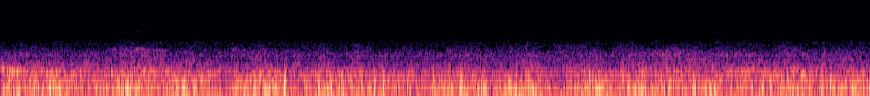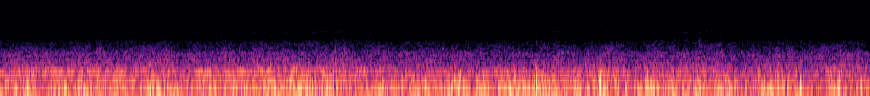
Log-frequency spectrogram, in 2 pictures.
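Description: Steady wind buffeting the microphone of a camera riding along on a moving mountain bike, mixed with tyre and road rumble. An engine tone fades out at the very start.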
